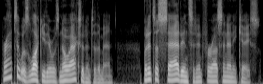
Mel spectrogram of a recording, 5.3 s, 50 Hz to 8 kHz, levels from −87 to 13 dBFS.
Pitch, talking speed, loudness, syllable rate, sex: 130 Hz, 240 wpm, -19 LUFS, 6.4 syllables/s, male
